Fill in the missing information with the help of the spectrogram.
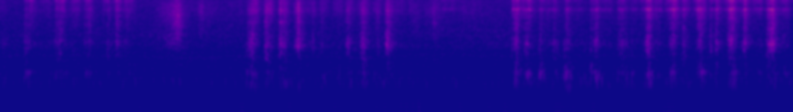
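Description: A long wooden stylus scratches the black coating of a flat sheet of scratch art paper in a book, working on the right side of the sheet. Quiet, dry, rasping strokes come in a quick irregular series, each with a short scraping rasp and a bright edge. A denser burst of scratching follows after a pause midway.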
